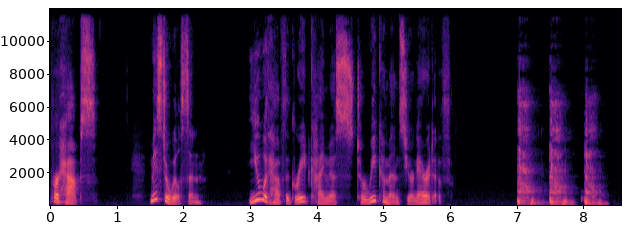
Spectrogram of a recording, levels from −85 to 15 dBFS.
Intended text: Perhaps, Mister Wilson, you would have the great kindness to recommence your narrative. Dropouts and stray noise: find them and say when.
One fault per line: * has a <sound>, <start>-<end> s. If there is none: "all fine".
* has a cough, 7.0-8.4 s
